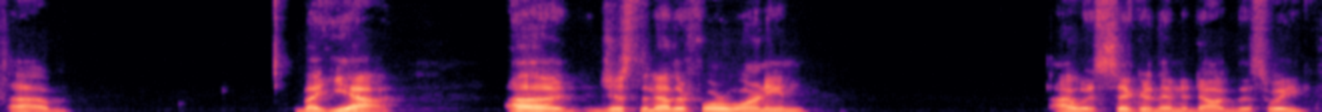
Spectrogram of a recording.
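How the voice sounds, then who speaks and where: A man in his thirties, stuffy with a head cold, hosts a live diecast car stream, speaking slowly with frequent pauses in a medium-pitched voice. He's laid-back and chatty, greeting viewers by name with little laughs, and there's no room sound.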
